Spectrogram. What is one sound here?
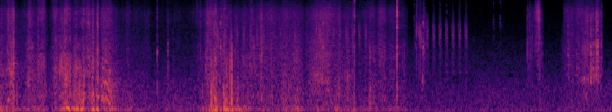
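Short clicks and rustles sound as items are dragged into place.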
